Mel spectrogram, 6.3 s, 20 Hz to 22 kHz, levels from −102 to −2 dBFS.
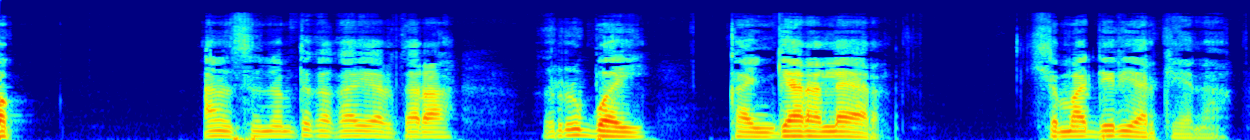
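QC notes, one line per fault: Throughout: HE-AAC compression, likely, with plainly audible damage consistent with about 24 kbps. Treble is synthesised from copied lower bands, so s sounds turn gritty and lispy. On a spectrogram, upper harmonics look repeated and misaligned, and everything stops abruptly at 14.9 kHz.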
